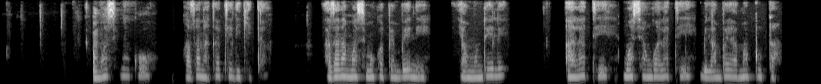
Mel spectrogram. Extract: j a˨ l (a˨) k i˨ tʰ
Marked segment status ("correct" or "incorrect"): incorrect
